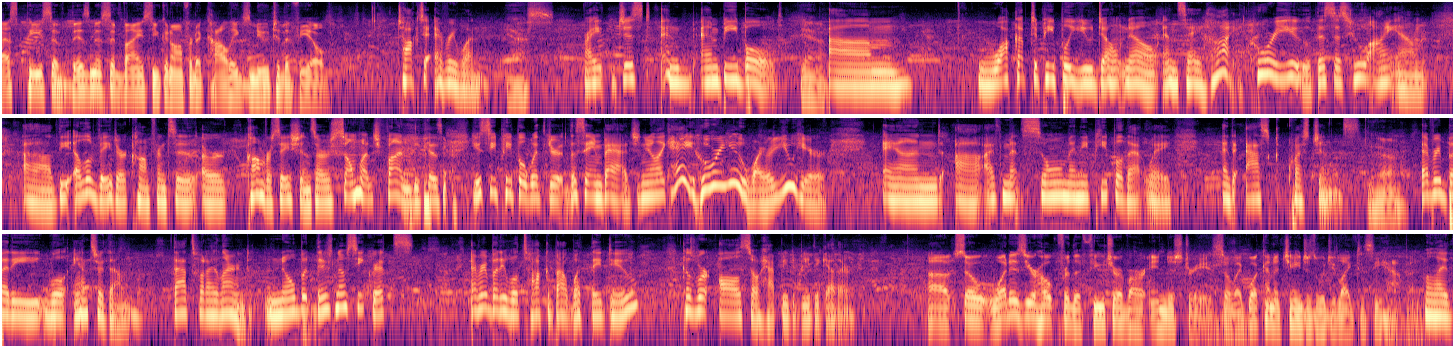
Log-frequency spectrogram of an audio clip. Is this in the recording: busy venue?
yes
